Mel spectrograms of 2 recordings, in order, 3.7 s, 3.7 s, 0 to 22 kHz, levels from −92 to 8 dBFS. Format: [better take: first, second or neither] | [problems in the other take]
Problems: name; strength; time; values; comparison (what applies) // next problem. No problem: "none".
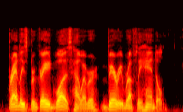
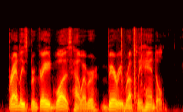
first | background sound (Door); 16 dB below the speech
